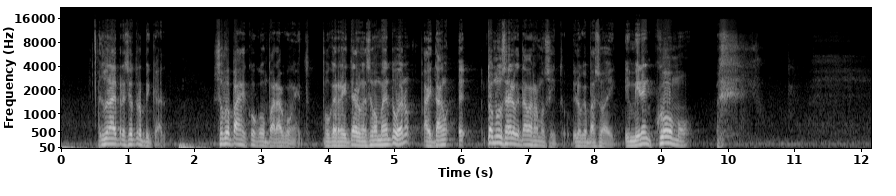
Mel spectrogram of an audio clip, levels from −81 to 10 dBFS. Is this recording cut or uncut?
cut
